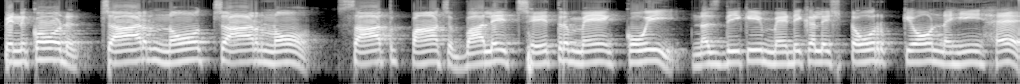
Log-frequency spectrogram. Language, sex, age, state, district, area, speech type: Hindi, male, 45-60, Rajasthan, Karauli, rural, read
